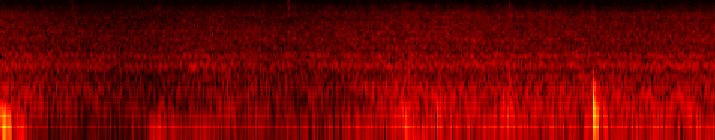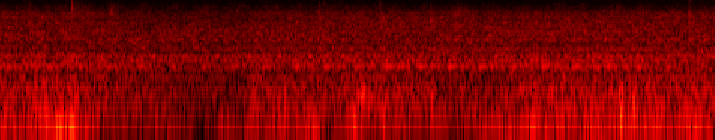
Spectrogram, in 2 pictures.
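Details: Quiet indoor room tone with faint low rumble, a soft background hum and one sharp click, with no animal voice heard.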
